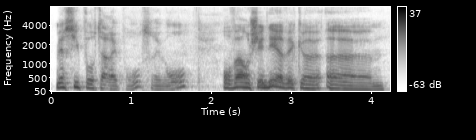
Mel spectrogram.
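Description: A male radio host with a very gravelly, creaky voice, talking through a music programme in an unhurried, hesitant way with plenty of pauses and fillers. His pitch sits mid-range. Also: expressive, a bit bright. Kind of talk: radio music talk show.

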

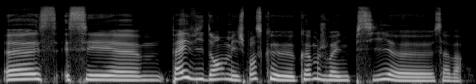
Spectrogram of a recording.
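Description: In a dry recording, a young woman from France who writes and sings her own songs speaks in a clear, resonant, mid-range voice, a little slowly. Her interview manner is casual, soft-spoken and hesitant, full of fillers and restarts.

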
